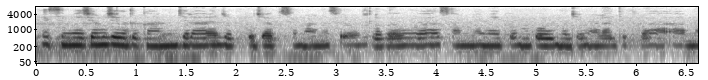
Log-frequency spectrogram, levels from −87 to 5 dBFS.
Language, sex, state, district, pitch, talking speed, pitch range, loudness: Hindi, male, Odisha, Khordha, 225 Hz, 155 wpm, 220-235 Hz, -17 LUFS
